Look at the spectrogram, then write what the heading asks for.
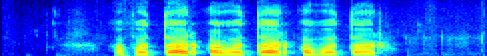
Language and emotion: Russian, neutral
